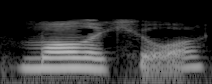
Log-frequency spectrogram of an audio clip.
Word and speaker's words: molecule: 下一个要来看看的字是 molecule。 Molecule，它其实也是标准的，看到它的单字会不太知道要怎么念的。 Molecule，M-O 的 O 呢是发 R 的音，L-E 发 Molecule，C-U-L-E 是 cule 的音，Molecule。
